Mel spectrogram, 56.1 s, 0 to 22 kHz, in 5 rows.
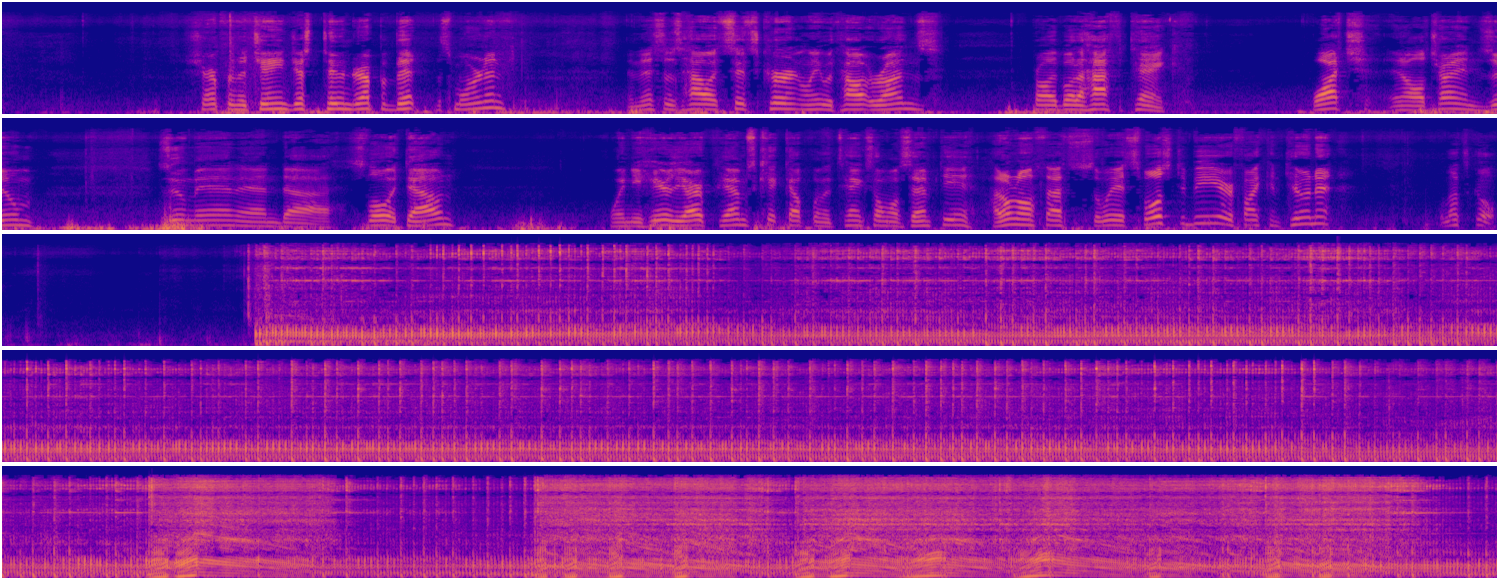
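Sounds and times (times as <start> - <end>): chainsaw idling and revving: 24.2 - 56.0.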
